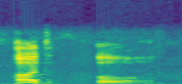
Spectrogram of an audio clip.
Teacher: So you really want to make sure that that ol sound comes through. There's not really much of a vowel sound in there. It's mostly just pud, ul.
